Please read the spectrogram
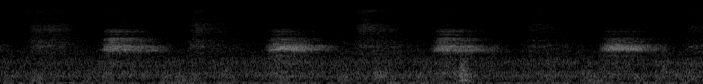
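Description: A woman's short, forceful breaths through the nose, four of them evenly spaced about every 1.7 seconds, paced with a vigorous abdominal exercise of drawing the knees in and extending the legs.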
